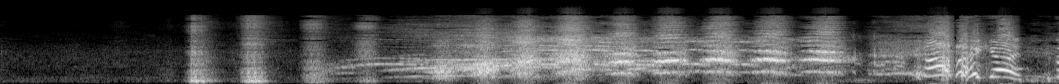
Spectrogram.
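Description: After two dull thumps, loud yelling and laughing from young men, pulsing about three times a second and growing louder toward the end.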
